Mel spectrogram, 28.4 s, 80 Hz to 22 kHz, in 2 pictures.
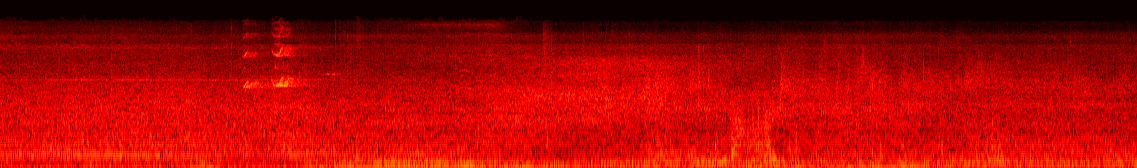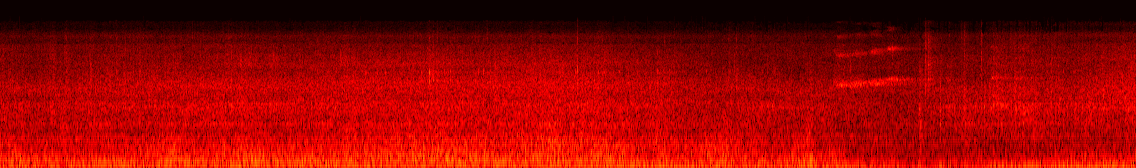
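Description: Honda MSX 125's single-cylinder four-stroke engine running under way in city traffic, its pitch rising and falling with the throttle, over wind and road noise. Two short high-pitched sounds come about three seconds in and near the end.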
